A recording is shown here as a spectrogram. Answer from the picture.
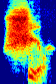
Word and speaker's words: Scherer: It's Scherer, but it's just one syllable, Shear.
